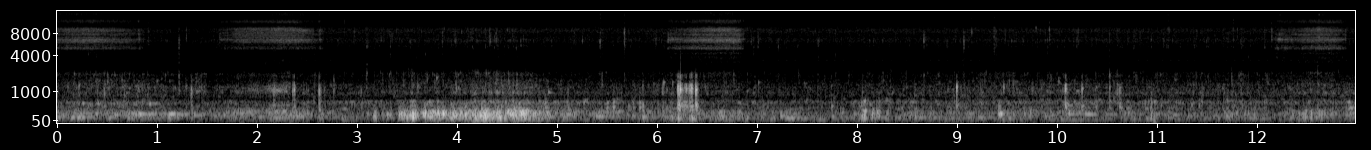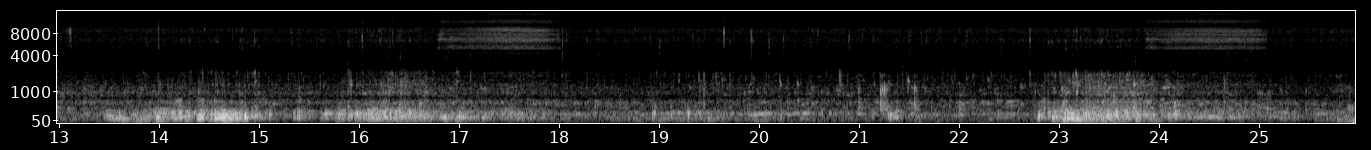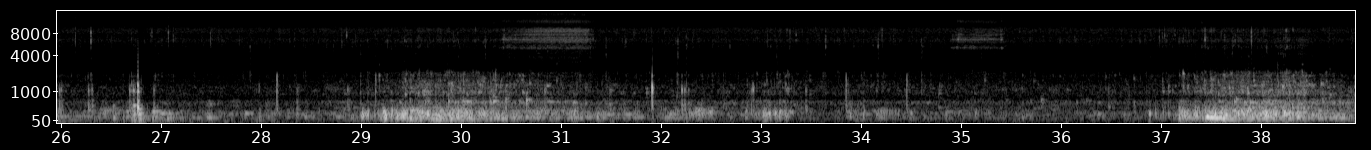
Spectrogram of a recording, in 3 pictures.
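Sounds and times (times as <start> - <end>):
regulator inhale hiss: 0.0 - 1.0, 1.6 - 2.8, 6.0 - 7.0, 12.2 - 13.2, 16.7 - 18.2, 23.8 - 25.3, 30.4 - 31.6, 34.8 - 35.7
exhale bubbling rumble: 3.0 - 6.4, 7.3 - 17.6, 18.2 - 34.4, 36.4 - 38.9.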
